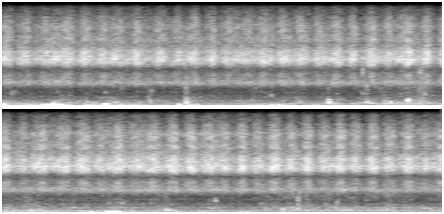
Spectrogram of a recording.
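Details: Crickets heard at a bay in Korčula, Croatia: a dense, steady, pulsing high-pitched buzz runs throughout without pause, over faint low rumbles and scattered knocks from the shoreline.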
